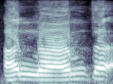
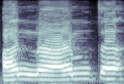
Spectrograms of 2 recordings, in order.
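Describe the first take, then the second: No difference in how they are said.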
